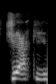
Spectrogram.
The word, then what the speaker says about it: Jaci: I pronounced her name the wrong the very first time I met her, but I know it's Jackie now.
